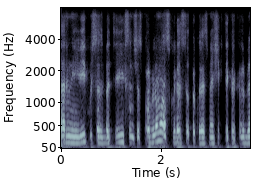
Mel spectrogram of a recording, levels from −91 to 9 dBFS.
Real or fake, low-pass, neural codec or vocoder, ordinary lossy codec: fake; 7.2 kHz; codec, 32 kHz, 1.9 kbps, SNAC; Opus, 24 kbps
